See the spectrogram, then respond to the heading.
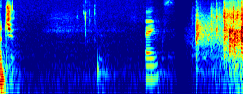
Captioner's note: applause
